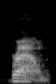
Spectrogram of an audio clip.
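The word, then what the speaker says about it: Braun: they have Christian Brun Brown which is pronounced Brown the same way and he's he's stepping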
